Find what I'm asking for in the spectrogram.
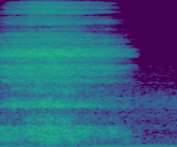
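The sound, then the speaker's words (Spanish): A slow, deep inhale during a guided breathing exercise, a soft, airy hiss that holds steady and then fades out toward the end. “Y exhalamos por la boca. Inhalando profundamente.”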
